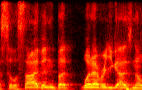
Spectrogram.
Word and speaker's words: psilocybin: I think it's true, but the correct pronunciation is psilocybin instead of psilocybin.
